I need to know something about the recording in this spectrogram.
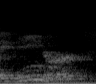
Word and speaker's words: Wiener: a wiener Festival in in German uh the name for Vienna is v w i n and so a vener or they would pronounce a vener would be a person that lives in Vienna so it was you know celebrating the city but as an American it was Wier festival and I tried so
